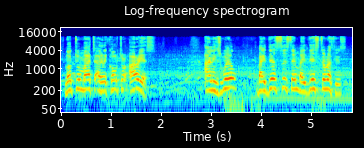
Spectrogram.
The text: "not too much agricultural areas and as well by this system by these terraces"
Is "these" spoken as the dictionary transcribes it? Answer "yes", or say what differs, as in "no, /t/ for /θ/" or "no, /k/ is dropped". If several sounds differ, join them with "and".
no, /s/ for /z/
